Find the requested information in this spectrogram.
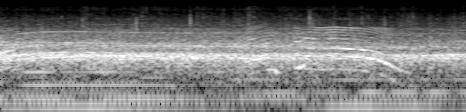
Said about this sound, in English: A girl stands up, clapping enthusiastically. Another punches the air and hollers. The audience rises to their feet, giving Cecilia a standing ovation.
